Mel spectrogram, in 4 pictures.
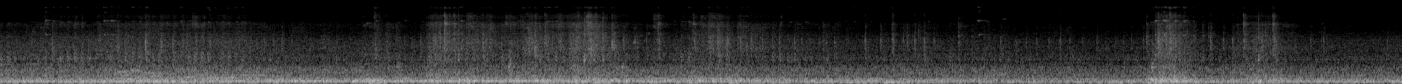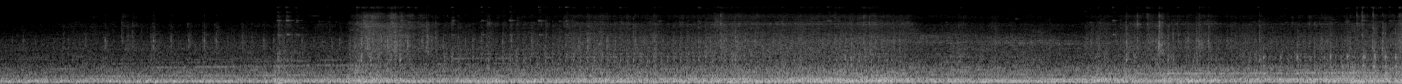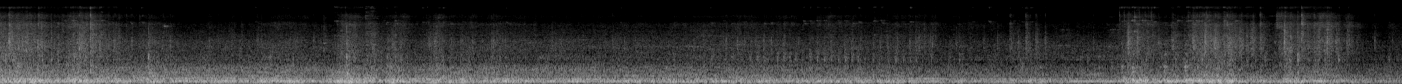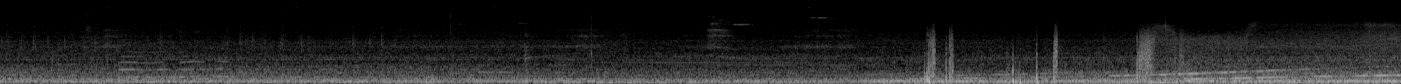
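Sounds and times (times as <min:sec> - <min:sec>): bus engine under load: 0:00.0 - 0:56.0
tyre and road noise: 0:00.0 - 0:56.0
bodywork knocks and rattles: 0:35.0 - 0:42.7.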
